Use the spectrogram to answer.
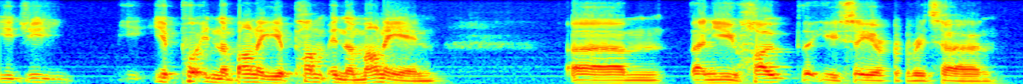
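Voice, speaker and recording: A man with an English accent speaks at a moderate pace and medium pitch. His tone is bright and sharp, with ordinary pitch variation. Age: 50s. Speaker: singer-songwriter and drummer. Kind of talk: interview. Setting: phone call.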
